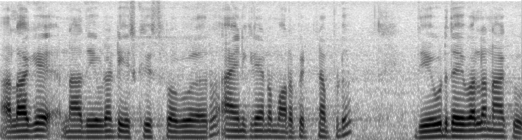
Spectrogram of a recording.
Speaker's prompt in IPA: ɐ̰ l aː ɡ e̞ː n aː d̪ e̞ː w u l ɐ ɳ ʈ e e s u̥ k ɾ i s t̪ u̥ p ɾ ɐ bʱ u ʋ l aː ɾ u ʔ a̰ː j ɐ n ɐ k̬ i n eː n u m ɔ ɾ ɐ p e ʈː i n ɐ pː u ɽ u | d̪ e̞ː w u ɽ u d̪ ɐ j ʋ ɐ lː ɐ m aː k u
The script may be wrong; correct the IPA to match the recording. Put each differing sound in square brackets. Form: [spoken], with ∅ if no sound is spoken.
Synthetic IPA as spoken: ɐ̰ l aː ɡ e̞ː n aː d̪ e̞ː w u [ɽ] ɐ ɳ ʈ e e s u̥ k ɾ i s t̪ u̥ p ɾ ɐ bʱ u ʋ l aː ɾ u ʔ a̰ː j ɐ n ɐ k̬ i n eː n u m ɔ ɾ ɐ p e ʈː i n ɐ pː u ɽ u | d̪ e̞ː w u ɽ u d̪ ɐ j ʋ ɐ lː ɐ [n] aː k u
